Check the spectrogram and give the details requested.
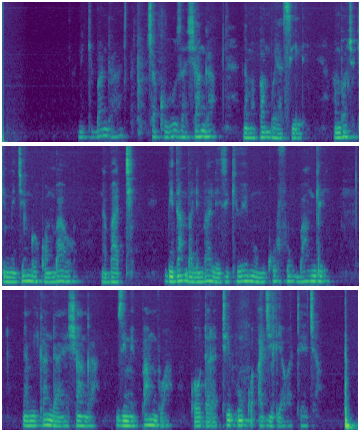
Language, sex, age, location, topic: Swahili, male, 18-24, Kisii, finance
